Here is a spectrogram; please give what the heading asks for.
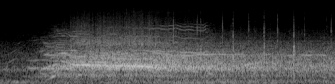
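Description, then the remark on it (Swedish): A big stadium crowd of over 31,000 roars and cheers in an arena during a high-scoring match, the noise swelling within the first second and staying loud and dense, with scattered claps and shouts rising out of the steady wash of sound. “Inne på arenan var stämningen på topp med över 31 000 i publiken och det blev en målrik match.”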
